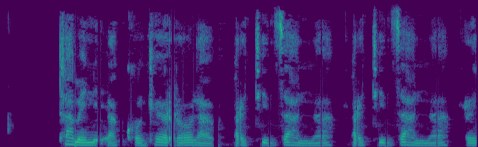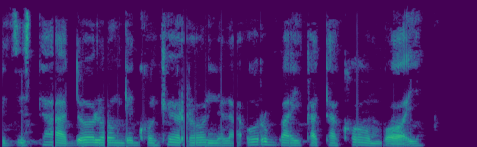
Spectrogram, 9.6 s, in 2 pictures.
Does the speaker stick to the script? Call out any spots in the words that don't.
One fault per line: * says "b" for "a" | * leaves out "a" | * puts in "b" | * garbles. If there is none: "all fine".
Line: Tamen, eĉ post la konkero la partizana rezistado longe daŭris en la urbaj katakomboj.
* leaves out "eĉ post"
* puts in "partizana"
* says "konkero" for "daŭris"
